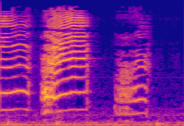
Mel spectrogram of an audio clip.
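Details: Cat from a funny cat and dog compilation giving three drawn-out, steady, tonal meows: a flat first call, a louder longer second, then a shorter, softer third, with a low background hum.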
